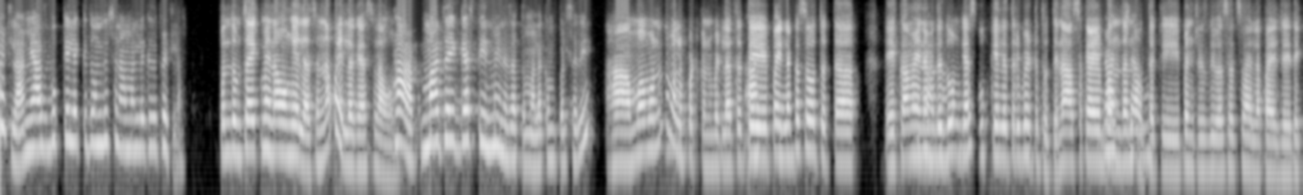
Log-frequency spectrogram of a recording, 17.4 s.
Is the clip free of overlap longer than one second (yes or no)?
yes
